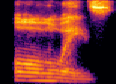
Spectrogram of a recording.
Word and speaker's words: always: esta tiene dos Miren la primera es la que yo les he hecho es o Always con la o glotal o la o gutural esta que es parece una c es esa o que cortamos aquí en la garganta o oh oh oh oh siempre aparece a la par de una l siempre lo vamos a ver a la par de una L y decimos W algunos Pueden decir Always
